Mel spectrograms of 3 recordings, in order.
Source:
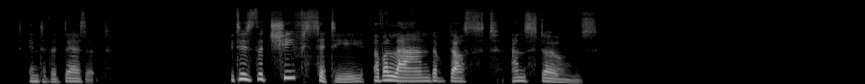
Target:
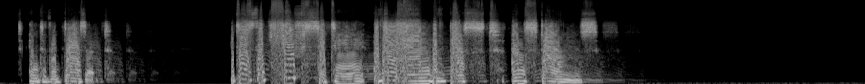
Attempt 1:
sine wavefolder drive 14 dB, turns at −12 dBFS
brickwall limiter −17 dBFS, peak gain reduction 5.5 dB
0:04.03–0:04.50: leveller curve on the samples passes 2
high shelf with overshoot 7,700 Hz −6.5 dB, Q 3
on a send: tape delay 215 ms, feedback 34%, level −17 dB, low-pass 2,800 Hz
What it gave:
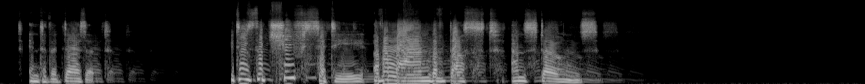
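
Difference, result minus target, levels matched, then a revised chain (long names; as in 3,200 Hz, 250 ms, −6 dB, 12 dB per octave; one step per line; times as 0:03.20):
sine wavefolder: distortion −13 dB
sine wavefolder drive 24 dB, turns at −12 dBFS
brickwall limiter −17 dBFS, peak gain reduction 8 dB
0:04.03–0:04.50: leveller curve on the samples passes 2
high shelf with overshoot 7,700 Hz −6.5 dB, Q 3
on a send: tape delay 215 ms, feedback 34%, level −17 dB, low-pass 2,800 Hz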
